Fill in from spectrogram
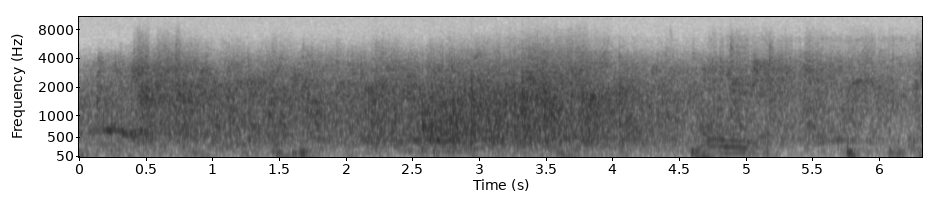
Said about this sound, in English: Give him a clap.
